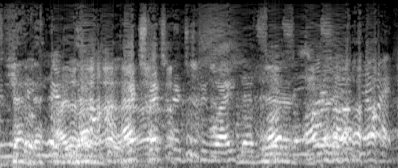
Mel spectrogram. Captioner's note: laughs; laughter from the panel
